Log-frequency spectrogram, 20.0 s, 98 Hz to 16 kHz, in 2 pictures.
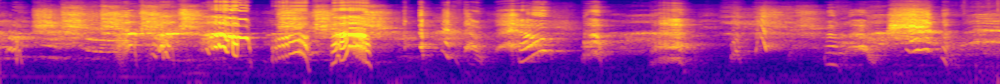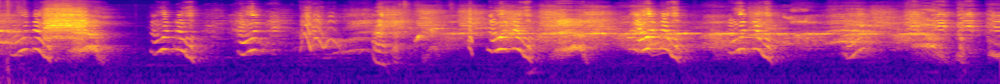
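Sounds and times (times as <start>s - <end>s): aviary birds calling: 0.0s - 20.0s.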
